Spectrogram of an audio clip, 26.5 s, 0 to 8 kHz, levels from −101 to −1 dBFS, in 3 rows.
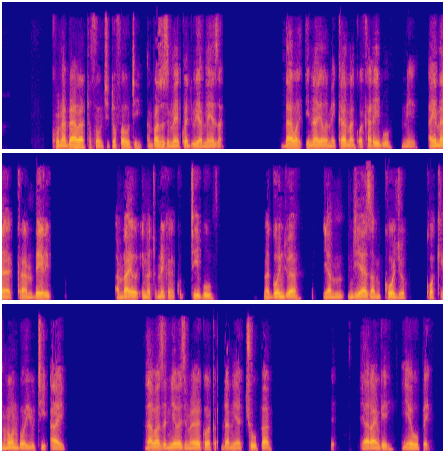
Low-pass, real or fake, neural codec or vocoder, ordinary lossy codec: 7.2 kHz; fake; codec, 16 kHz, 1.1 kbps, Voila-Tokenizer; AAC, 32 kbps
